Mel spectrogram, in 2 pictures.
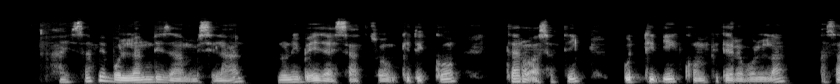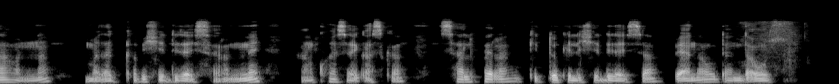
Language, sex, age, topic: Gamo, male, 18-24, government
